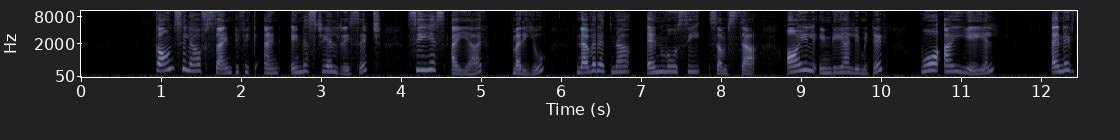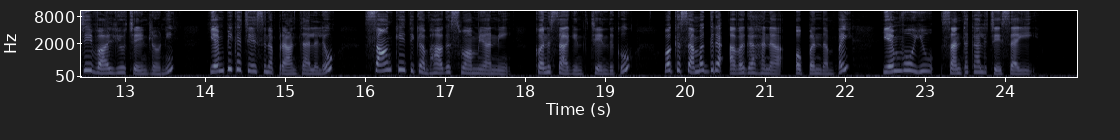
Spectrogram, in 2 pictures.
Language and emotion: Telugu, neutral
